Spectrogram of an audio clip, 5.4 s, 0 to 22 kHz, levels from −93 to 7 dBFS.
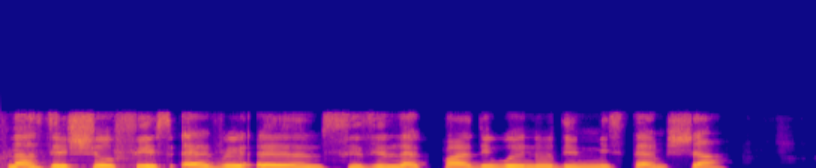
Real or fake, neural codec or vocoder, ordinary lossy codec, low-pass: fake; codec, 44.1 kHz, 2.6 kbps, SNAC; none; 7.2 kHz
